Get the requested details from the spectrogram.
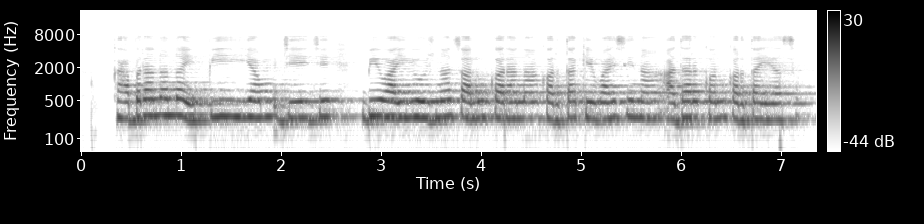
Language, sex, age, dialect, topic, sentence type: Marathi, female, 56-60, Northern Konkan, banking, statement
